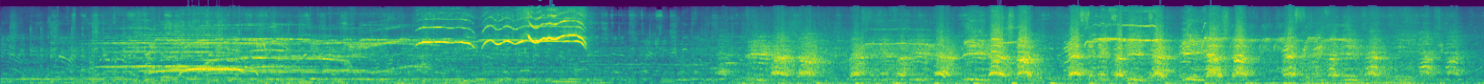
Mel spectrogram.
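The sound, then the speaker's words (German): A loud street demonstration with music, escorted by several vans and a line of police, moving along Hechinger Straße and over the Blaue Brücke toward Karlstraße: a crowd chants over music, first with sustained tonal melody and shrill high notes, then rhythmic bursts of shouting and beats that keep pulsing steadily. “In Begleitung von mehreren Kastenwägen und einem Spalier der Polizei zog die Demonstration lautstark und von Musik begleitet über die Hechinger Straße und die Blaue Brücke Richtung Karlstraße.”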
